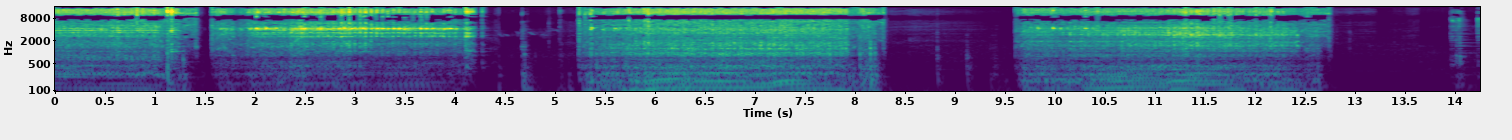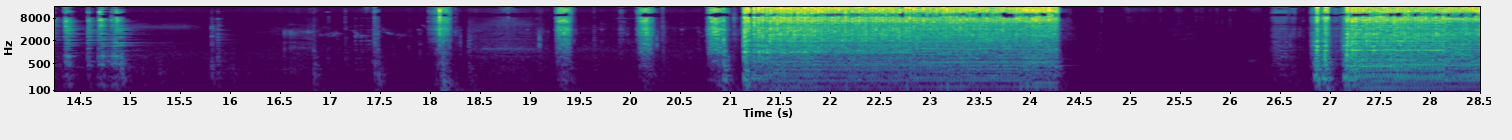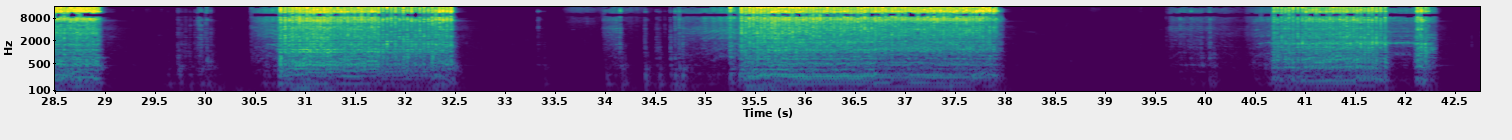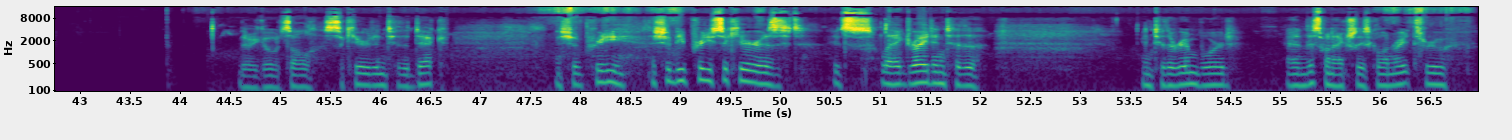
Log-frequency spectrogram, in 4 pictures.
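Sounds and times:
impact driver hammering screws: 0:19.2 - 0:24.4, 0:26.5 - 0:29.1, 0:29.8 - 0:32.6, 0:34.0 - 0:38.1, 0:39.7 - 0:42.4.

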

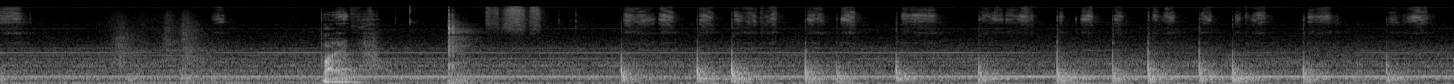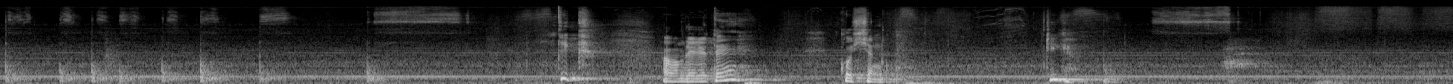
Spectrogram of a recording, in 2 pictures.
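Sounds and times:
faint steady hum: 0:00.0 - 0:29.0
chalk scraping a line: 0:04.8 - 0:05.4
chalk tapping and scratching: 0:04.8 - 0:05.4, 0:06.2 - 0:17.4.

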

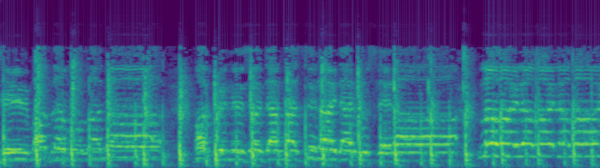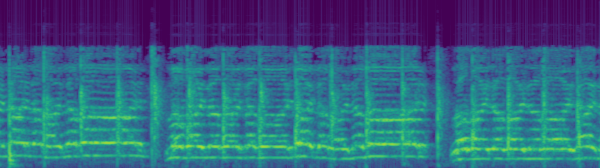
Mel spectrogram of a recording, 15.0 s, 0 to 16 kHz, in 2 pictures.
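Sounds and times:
steady beat of sharp hits: 0:00.0 - 0:07.8
men chanting a melody: 0:00.0 - 0:15.0.

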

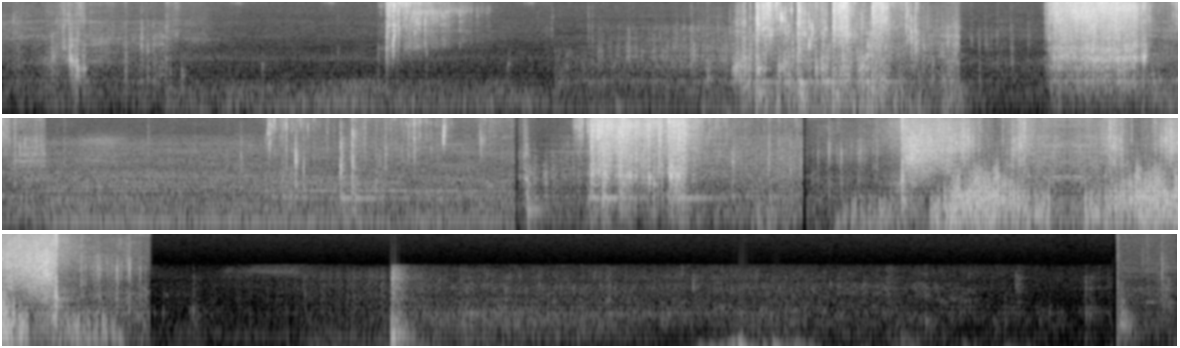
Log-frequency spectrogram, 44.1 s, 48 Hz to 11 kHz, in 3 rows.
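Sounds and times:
beads spilling out: 0:04.7 - 0:06.1, 0:13.0 - 0:14.9, 0:21.8 - 0:23.8
car tyre crushing objects: 0:07.0 - 0:12.3, 0:13.0 - 0:15.3, 0:17.9 - 0:31.2
tyre crushing plastic cups: 0:21.9 - 0:23.9.

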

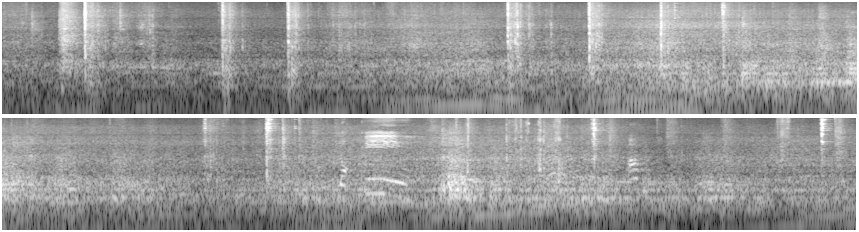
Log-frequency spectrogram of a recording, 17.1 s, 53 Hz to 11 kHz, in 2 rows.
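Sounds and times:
cleaver chopping roots: 0:00.5 - 0:07.9.

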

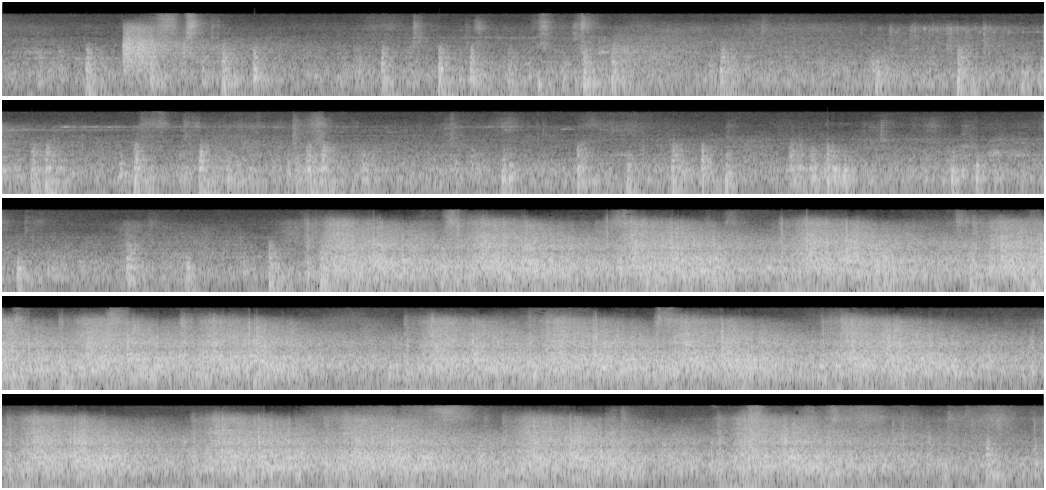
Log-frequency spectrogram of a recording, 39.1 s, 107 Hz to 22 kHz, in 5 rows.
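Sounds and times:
fireworks booming: 0:00.0 - 0:39.0
fireworks crackling rumble: 0:00.0 - 0:39.0.

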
